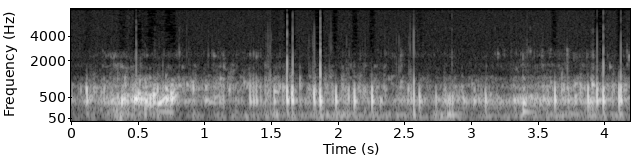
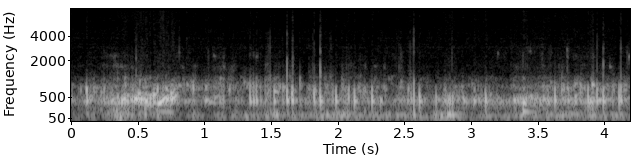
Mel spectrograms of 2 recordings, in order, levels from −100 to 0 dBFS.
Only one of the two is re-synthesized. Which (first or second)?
second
